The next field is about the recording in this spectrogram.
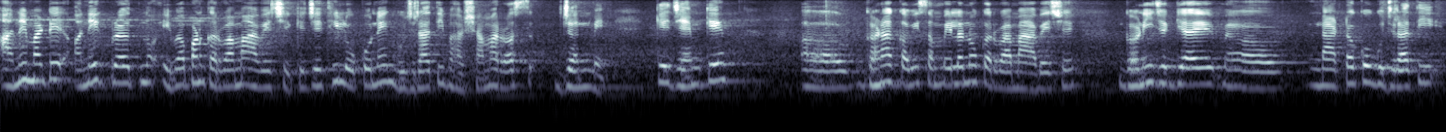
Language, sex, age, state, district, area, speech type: Gujarati, female, 45-60, Gujarat, Surat, urban, spontaneous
